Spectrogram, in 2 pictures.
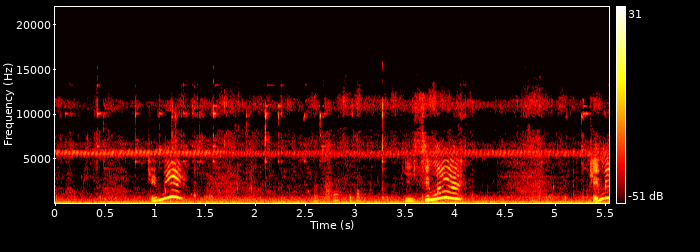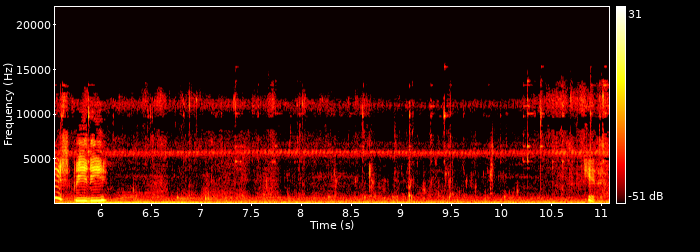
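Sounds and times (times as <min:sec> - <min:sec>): steady low hum: 0:00.0 - 0:11.0
chickens clucking: 0:02.4 - 0:03.4.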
